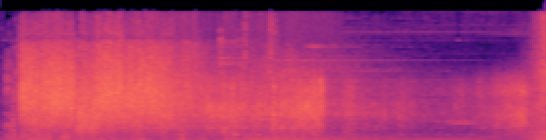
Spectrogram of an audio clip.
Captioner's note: branches break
